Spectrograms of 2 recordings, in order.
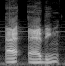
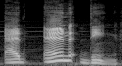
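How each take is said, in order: First: Said in the usual way. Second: Ending spelled out slowly, syllable by syllable; careful ending. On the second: Shown as a demonstration.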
